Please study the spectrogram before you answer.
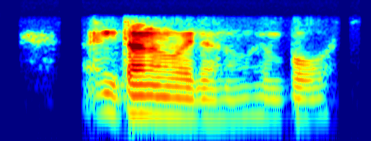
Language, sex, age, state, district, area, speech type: Kashmiri, male, 18-30, Jammu and Kashmir, Shopian, rural, conversation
